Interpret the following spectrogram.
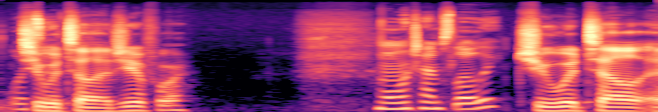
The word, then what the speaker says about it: Chiwetel Ejiofor: And then, oh God, I don't know how to pronounce his name. What's it? Chiwetel Ejiofor? One more time slowly. Chiwetel Ejiofor? I've only read the name. I've never said it out loud. Chiwetel Ejiofor.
